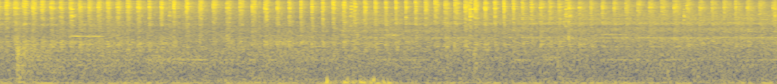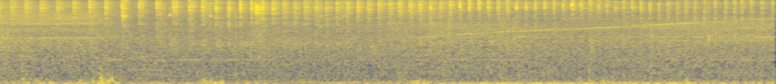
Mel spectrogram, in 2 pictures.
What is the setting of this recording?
residential area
